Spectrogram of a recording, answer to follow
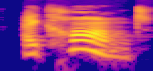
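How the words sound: It is said with a British accent. "and then in British"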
